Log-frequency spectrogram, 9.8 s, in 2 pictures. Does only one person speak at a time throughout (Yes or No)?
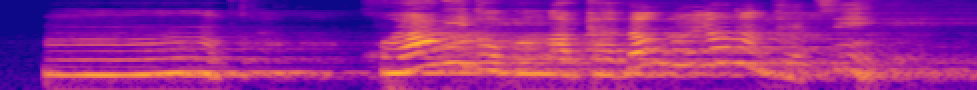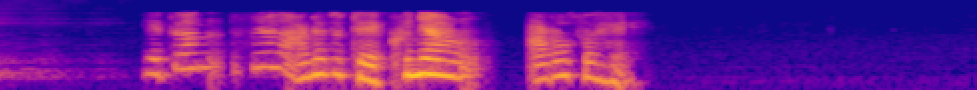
Yes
